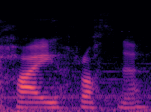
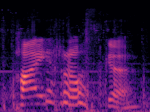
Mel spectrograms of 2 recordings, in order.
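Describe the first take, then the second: First: The name is said with an n sound. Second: The name is said with a k sound. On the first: The speaker calls it wrong. "I always find a random N in High Hrothna" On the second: The speaker calls it right. "I was going to say Hrothna. Hrothka"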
